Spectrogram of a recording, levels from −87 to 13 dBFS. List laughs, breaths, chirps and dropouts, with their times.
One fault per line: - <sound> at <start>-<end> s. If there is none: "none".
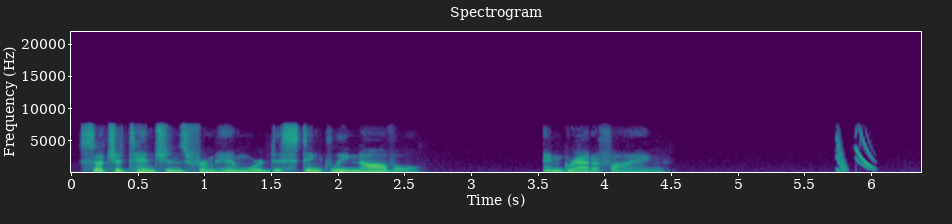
- chirp at 5.7-6.0 s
